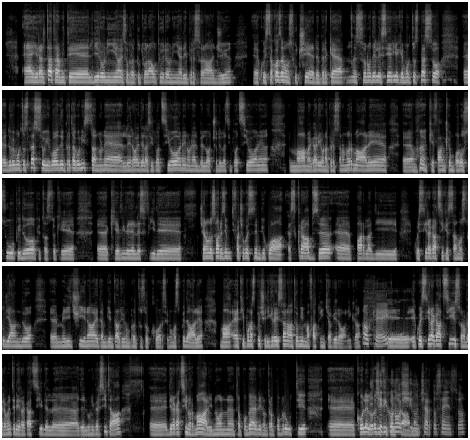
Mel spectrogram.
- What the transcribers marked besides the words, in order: chuckle; "cioè" said as "ceh"
- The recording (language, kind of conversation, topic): Italian, podcast, Quale ruolo ha l’onestà verso te stesso?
